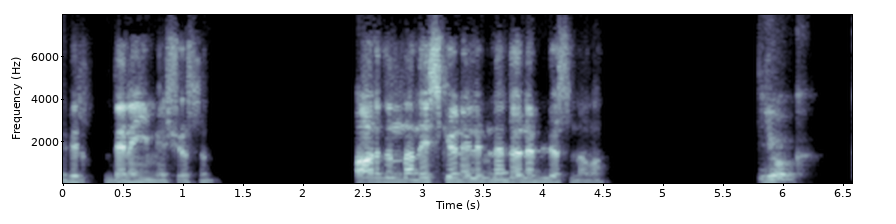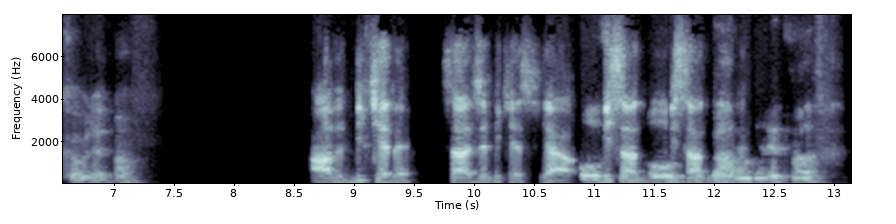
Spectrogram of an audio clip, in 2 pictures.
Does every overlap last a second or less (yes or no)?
no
